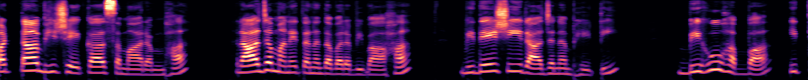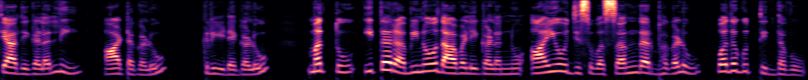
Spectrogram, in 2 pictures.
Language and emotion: Kannada, neutral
